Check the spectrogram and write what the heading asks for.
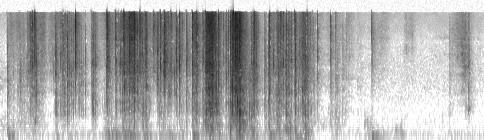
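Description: Trading-card pack wrapper being torn open and crinkled by hand, a run of rustling tears that stops about four seconds in.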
